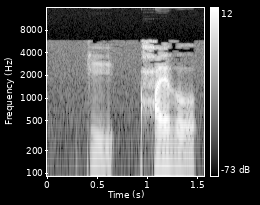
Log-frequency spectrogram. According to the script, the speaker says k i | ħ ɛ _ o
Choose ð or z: ð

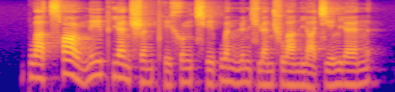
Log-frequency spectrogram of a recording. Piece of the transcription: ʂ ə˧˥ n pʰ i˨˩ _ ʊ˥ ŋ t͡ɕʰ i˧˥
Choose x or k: x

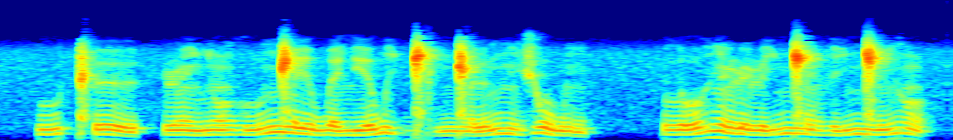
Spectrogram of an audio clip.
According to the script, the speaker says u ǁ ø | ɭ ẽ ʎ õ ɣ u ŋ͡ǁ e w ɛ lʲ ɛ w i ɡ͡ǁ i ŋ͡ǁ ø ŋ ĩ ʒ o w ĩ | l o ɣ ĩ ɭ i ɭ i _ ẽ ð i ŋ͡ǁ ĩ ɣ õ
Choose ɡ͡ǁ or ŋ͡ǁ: ŋ͡ǁ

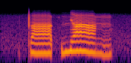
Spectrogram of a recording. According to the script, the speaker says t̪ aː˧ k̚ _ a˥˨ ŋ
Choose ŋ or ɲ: ɲ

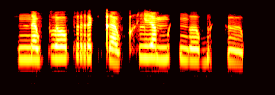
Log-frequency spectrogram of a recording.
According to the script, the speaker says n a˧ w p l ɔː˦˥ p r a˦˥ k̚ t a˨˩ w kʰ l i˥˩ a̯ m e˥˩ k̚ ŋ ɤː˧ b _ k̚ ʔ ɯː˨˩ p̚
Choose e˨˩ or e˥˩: e˥˩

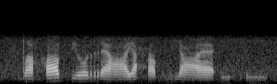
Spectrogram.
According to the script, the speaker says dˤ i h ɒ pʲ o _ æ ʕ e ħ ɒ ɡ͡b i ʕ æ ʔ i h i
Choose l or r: r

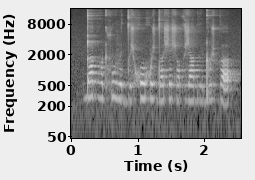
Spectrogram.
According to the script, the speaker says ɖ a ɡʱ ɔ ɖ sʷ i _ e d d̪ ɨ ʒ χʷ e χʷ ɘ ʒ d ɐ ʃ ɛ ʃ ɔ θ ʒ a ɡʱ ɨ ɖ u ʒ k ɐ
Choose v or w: v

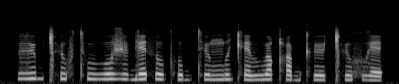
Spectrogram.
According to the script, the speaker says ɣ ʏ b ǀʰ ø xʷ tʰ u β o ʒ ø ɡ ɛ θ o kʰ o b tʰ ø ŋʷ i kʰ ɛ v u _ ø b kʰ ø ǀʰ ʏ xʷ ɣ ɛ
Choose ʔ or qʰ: qʰ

